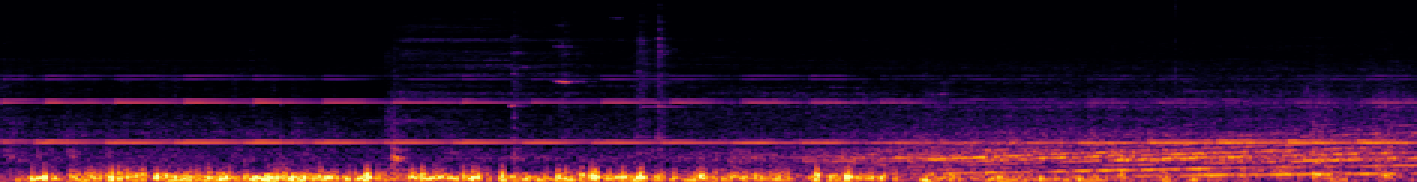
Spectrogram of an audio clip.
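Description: Chikuho Electric Railway electric train at the station: a heavy low rumble with a few knocks over a steady tone, then a motor whine that climbs steadily in pitch from about six seconds in as the train accelerates.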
